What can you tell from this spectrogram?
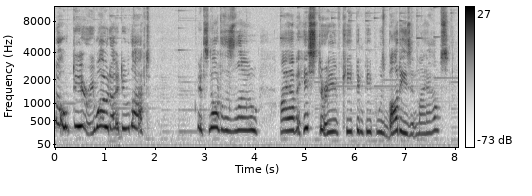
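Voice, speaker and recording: Over faint music in the background, a man uses a put-on character voice at an extremely high pitch, moving at a moderate pace. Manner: sweet, faux-innocent.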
